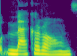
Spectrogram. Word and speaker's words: macarons: So you had something in your about me about, I'm going to say it wrong, Macrons? – Oh, macarons. Yep.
